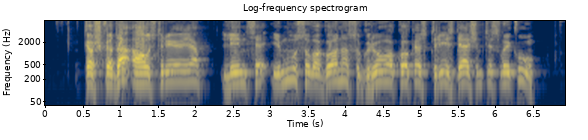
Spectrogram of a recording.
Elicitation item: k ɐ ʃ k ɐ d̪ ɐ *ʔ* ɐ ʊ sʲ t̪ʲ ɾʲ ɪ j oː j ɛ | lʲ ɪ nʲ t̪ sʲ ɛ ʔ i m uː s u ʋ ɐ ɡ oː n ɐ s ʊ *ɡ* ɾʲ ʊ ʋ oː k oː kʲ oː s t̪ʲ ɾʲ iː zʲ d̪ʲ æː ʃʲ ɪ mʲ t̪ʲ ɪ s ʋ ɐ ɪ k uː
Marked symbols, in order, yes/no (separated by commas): yes, yes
